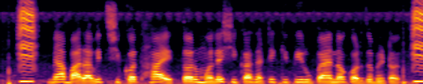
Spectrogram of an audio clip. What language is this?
Marathi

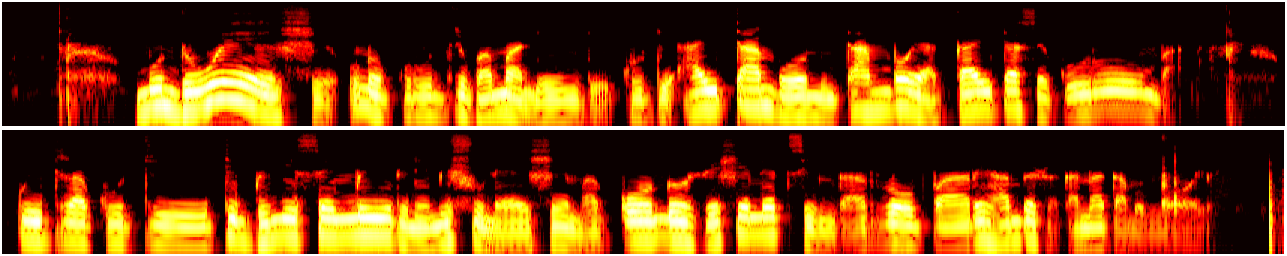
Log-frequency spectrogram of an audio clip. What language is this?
Ndau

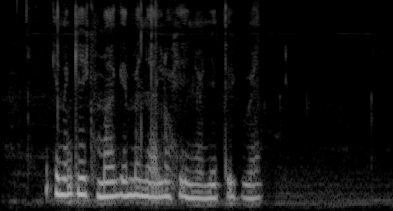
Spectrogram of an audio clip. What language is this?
Luo (Kenya and Tanzania)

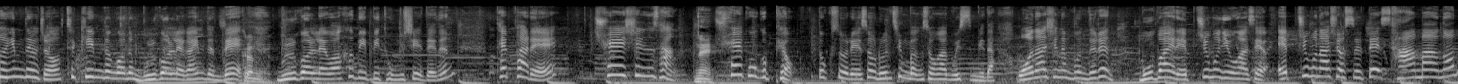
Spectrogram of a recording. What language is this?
Korean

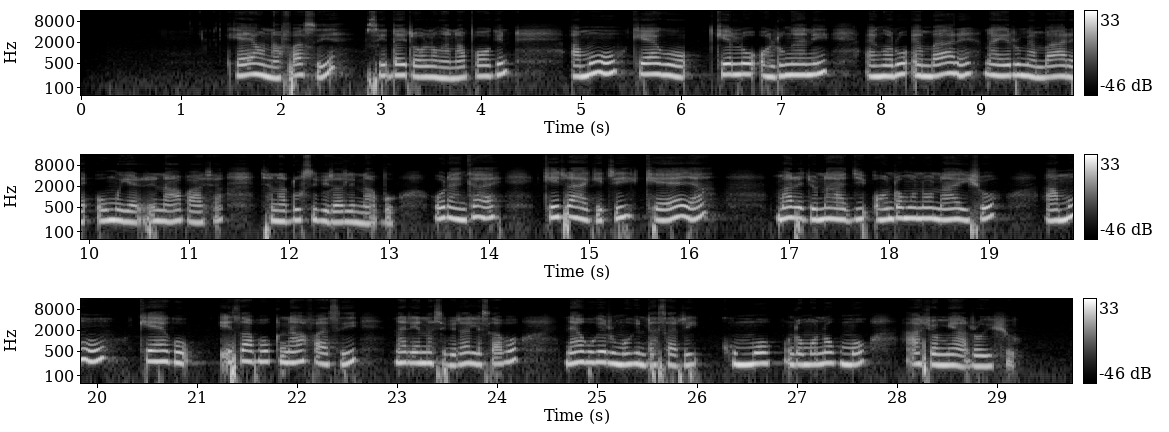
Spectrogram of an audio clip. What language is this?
Masai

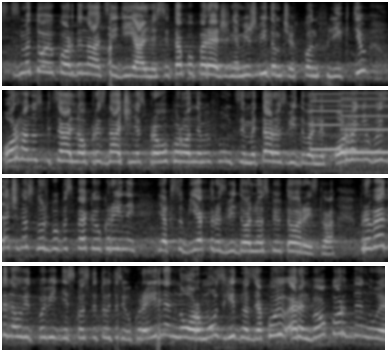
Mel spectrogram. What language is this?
Ukrainian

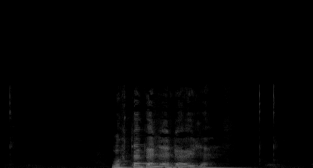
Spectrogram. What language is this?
Turkish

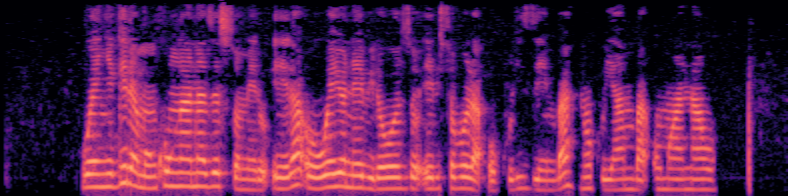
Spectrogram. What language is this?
Ganda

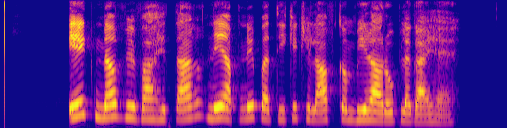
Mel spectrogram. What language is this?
Hindi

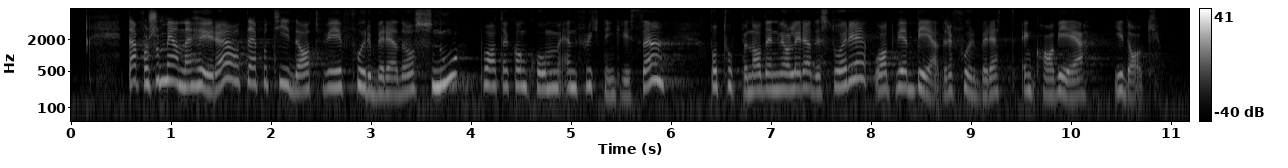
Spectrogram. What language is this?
Norwegian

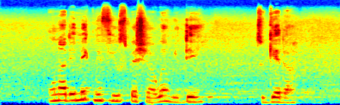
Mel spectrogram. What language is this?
Nigerian Pidgin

